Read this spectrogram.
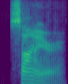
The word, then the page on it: sire: American English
